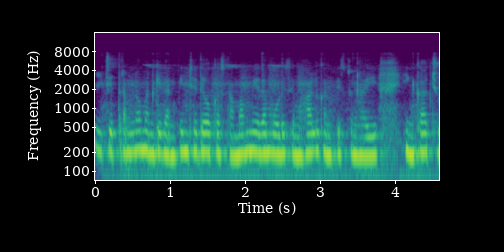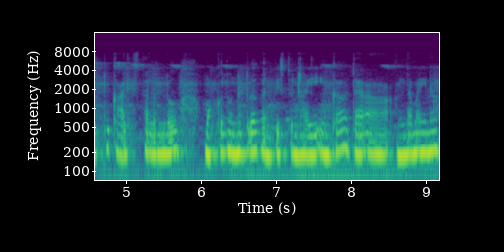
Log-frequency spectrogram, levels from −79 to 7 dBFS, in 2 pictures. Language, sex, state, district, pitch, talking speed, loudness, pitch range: Telugu, female, Andhra Pradesh, Anantapur, 195 Hz, 110 wpm, -13 LUFS, 190-205 Hz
